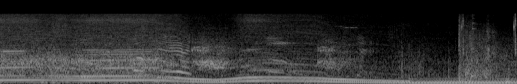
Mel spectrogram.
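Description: A motorbike engine revs and its pitch rises and falls.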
